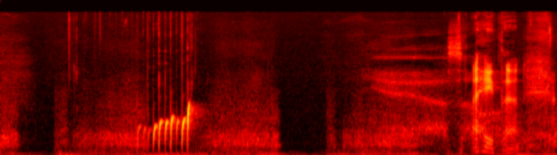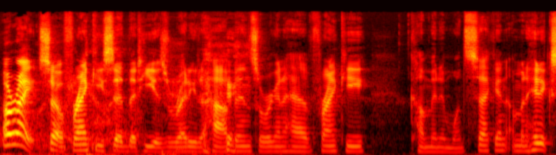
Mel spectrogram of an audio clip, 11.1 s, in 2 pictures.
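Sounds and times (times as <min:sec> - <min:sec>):
wet bubbly plops for ASMR: 0:01.4 - 0:02.0
speech: 0:04.6 - 0:11.1.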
